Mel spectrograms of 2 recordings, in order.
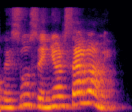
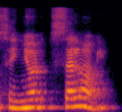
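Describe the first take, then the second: First: Cry for help. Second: Slow prayer. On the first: Retold or imitated. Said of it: "fue y dijo". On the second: Shown as a demonstration. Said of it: "es lo que nosotros debemos de hacer".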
